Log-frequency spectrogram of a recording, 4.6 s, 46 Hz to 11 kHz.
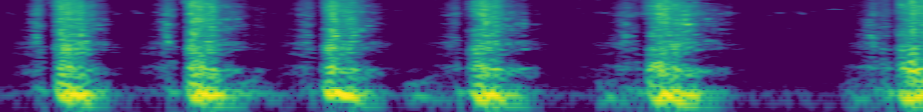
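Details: Deep, heavy lion grunts, six in a row, coming about every 0.7 seconds with slightly uneven timing, each a short booming huff low in pitch.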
